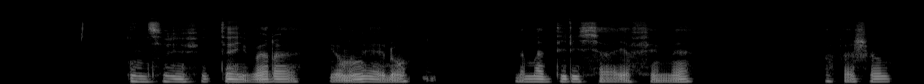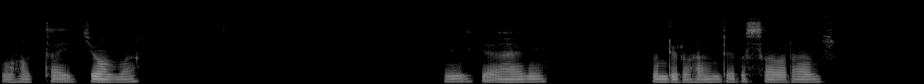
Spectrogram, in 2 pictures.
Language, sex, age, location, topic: Kinyarwanda, male, 18-24, Kigali, finance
